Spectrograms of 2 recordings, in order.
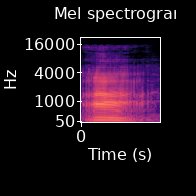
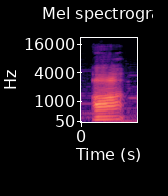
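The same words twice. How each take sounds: First: The vowel is drawn out longer. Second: The vowel is held only briefly. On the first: "it's a short or long ah" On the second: "it's a short or long ah"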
